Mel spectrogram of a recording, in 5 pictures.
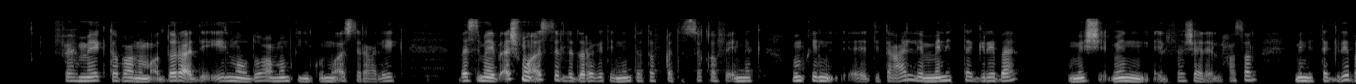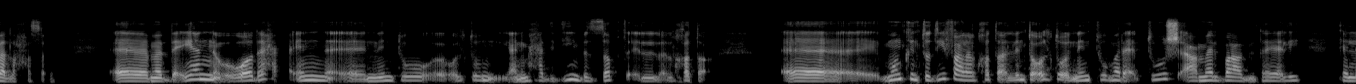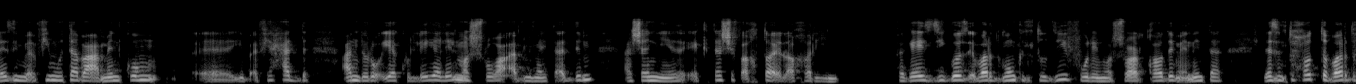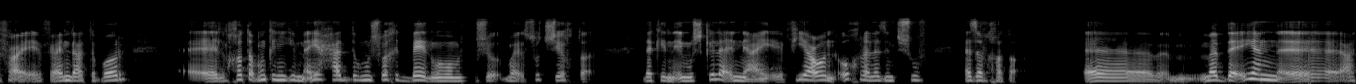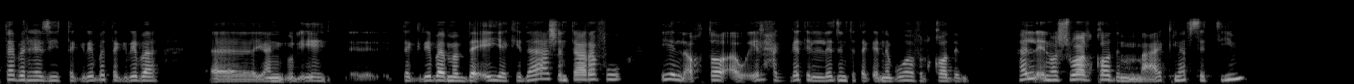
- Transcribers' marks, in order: tapping; in English: "الteam؟"
- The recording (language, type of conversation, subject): Arabic, advice, إزاي أقدر أستعيد ثقتي في نفسي بعد ما فشلت في شغل أو مشروع؟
